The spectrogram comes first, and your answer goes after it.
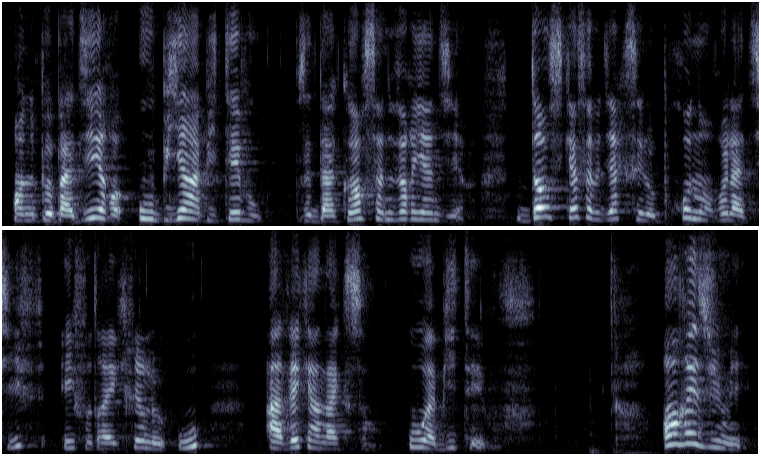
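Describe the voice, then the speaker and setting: A woman's voice: a little high, pushed and bright. A woman teacher, giving a patient spelling lesson for her video channel and explaining each rule with examples.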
